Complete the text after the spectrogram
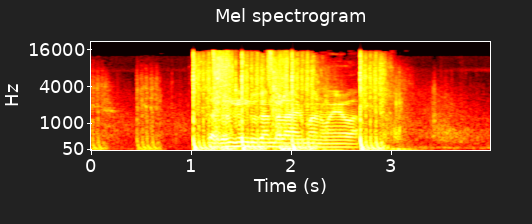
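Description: Rapid gunfire rings out loudly.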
